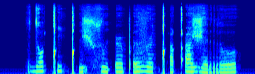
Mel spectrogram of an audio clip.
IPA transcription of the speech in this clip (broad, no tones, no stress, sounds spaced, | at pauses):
d ɔ ǃ i ǃʼ ɨ ʃ sʷ i ʔ ə˞ pʼ ə v ə˞ ǃʼ ə qʼ ɨ ʒ ə r o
